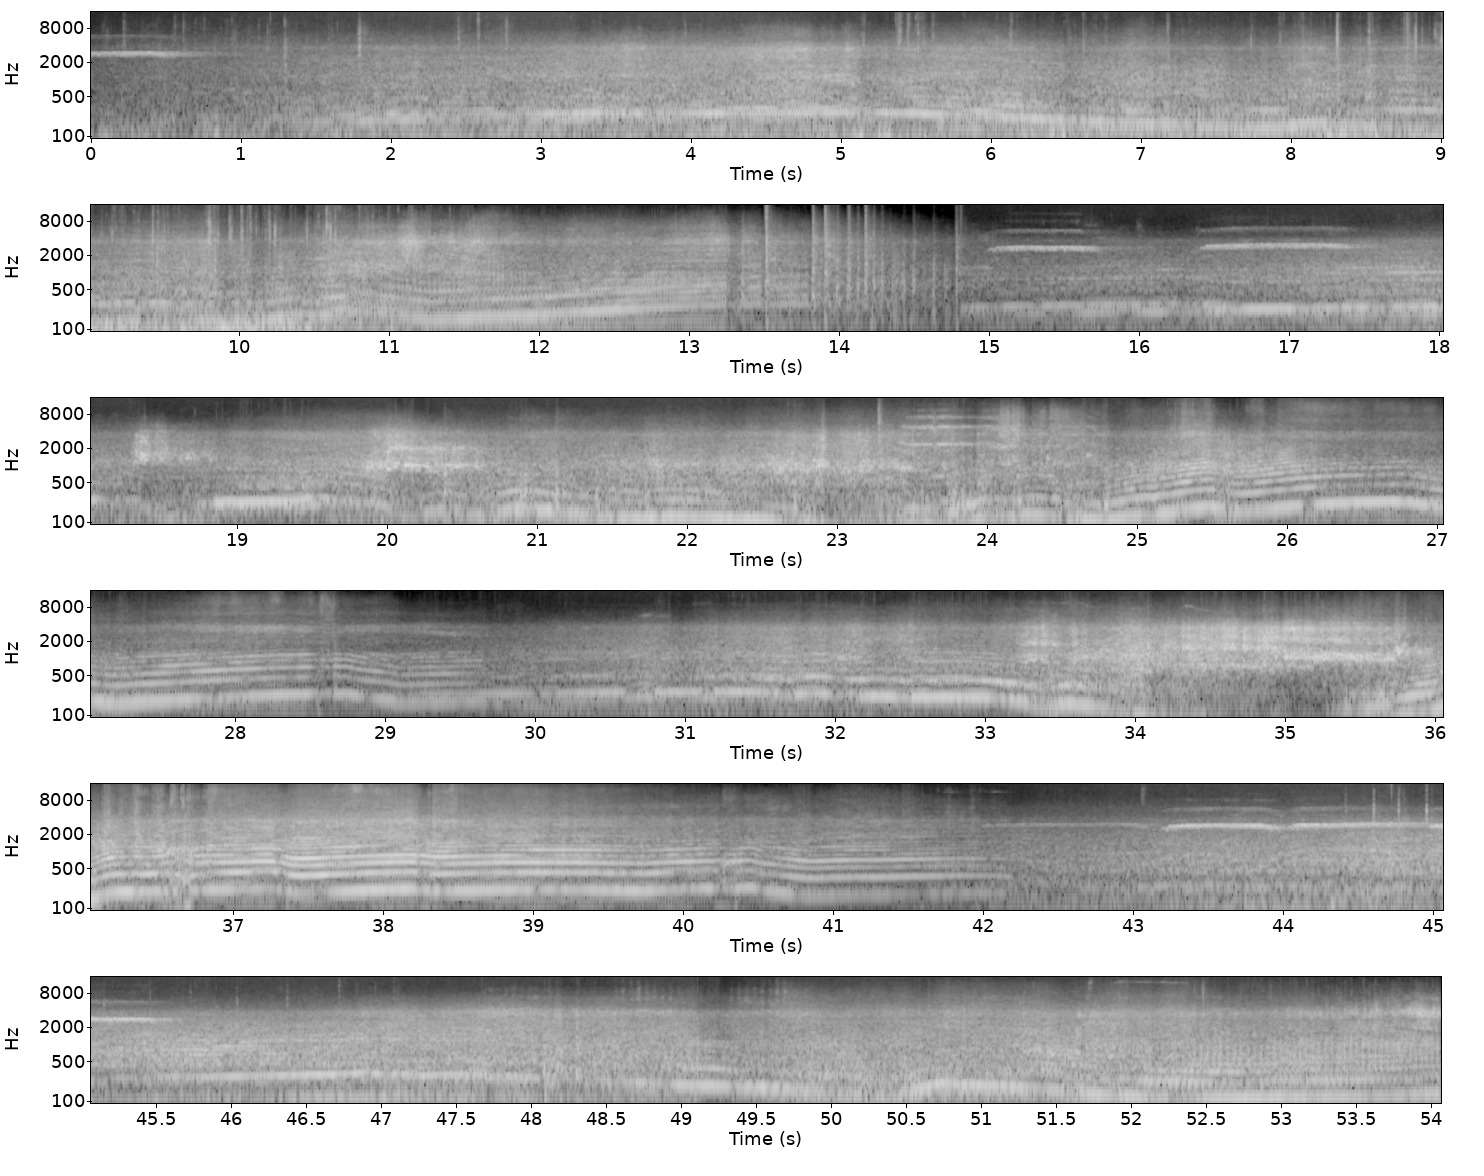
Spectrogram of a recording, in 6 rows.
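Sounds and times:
rally car engines at full throttle: 0:00.0 - 0:54.0
tyre squeal: 0:15.0 - 0:17.6, 0:22.8 - 0:24.9, 0:42.0 - 0:46.0.

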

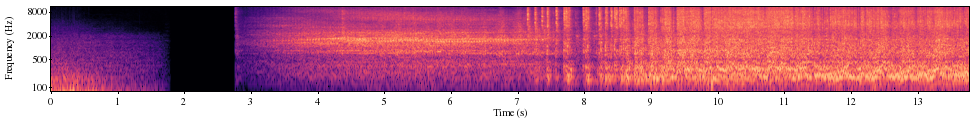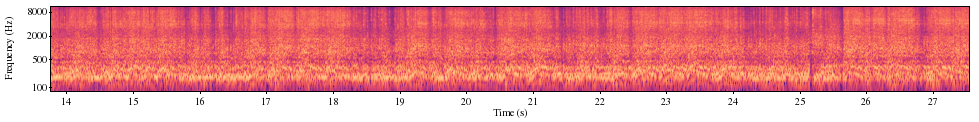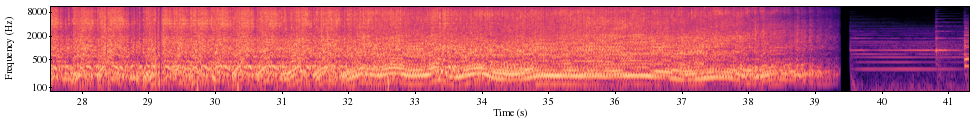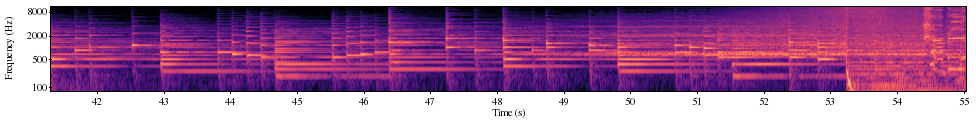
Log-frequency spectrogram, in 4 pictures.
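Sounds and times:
go-kart engine running: 0:02.8 - 0:39.4.

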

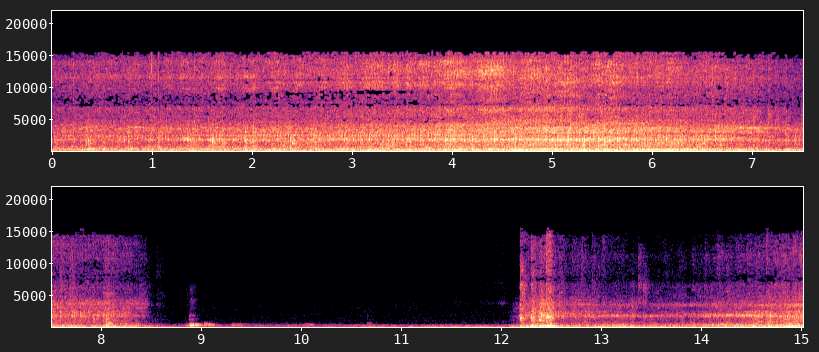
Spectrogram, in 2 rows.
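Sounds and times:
model train rumbling and rattling: 0:00.0 - 0:08.5.

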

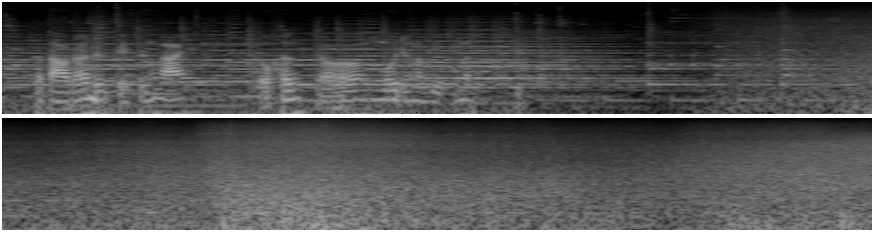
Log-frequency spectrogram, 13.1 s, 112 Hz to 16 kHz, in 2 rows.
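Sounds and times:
surf breaking on beach: 0:05.7 - 0:13.0.

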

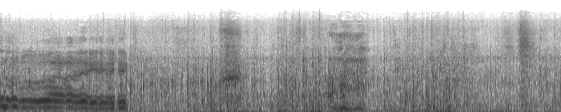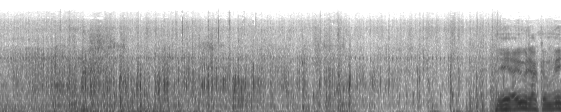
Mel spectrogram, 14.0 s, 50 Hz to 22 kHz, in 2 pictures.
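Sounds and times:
rider vocal sound: 0:00.0 - 0:01.8
mountain bike rattling and knocking: 0:00.0 - 0:14.0.

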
